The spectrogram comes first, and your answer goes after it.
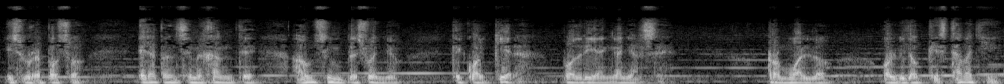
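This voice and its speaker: A man narrating a scripted gothic story as the narrator of a radio drama. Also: very deep voice.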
